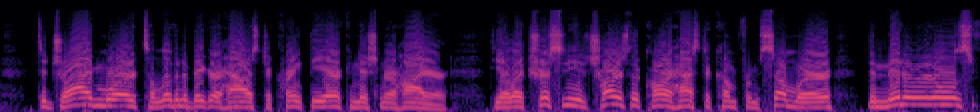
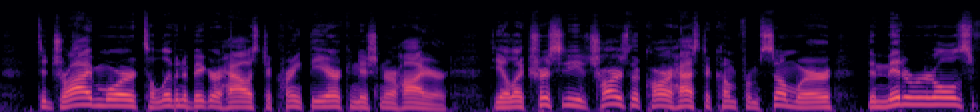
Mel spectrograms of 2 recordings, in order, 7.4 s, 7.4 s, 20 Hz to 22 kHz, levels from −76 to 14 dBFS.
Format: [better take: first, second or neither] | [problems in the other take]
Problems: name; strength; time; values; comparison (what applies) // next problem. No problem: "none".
second | distortion; heavy; 23% of the sound clipped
